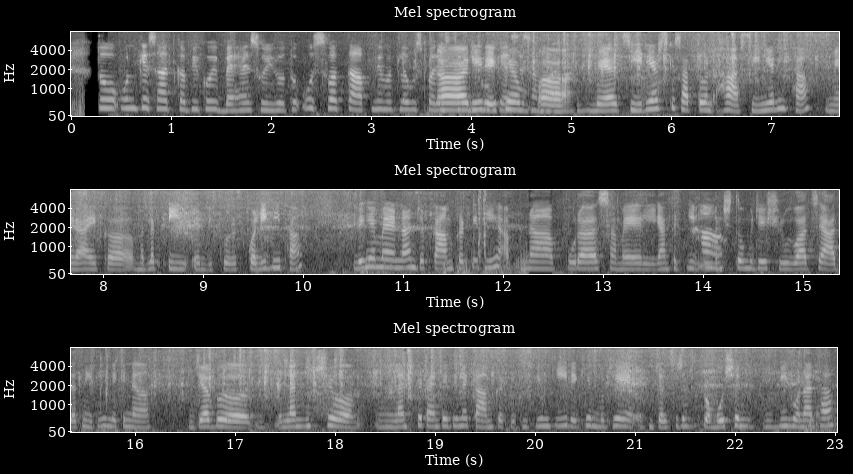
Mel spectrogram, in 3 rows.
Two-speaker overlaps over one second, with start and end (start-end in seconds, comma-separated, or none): 3.7-5.0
